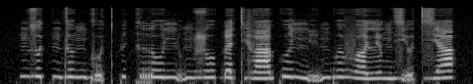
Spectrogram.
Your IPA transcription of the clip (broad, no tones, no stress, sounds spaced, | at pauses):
n z u tʲ n d ɯ ŋ ɡ ṵ tʲ p i k r u ɲ ṵ ŋ ɮ u ɓ ɛ tʲ v a kʷ ɯ ɲ ḭ m b ɯ v ʌ lʲ o ŋ zʲ ṵ tʲ zʲ a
